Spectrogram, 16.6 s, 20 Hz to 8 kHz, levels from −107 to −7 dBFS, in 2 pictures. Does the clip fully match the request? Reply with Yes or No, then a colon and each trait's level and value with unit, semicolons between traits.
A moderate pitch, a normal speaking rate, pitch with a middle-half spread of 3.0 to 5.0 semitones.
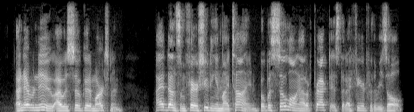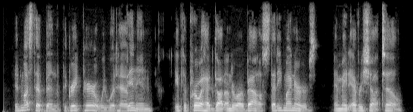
No: medium, 145 Hz; fast, 215 wpm; average, 3.9 semitones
